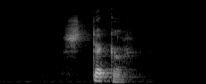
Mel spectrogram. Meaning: 1. plug (e.g. electrical) 2. jack (e.g. telephone jack)
- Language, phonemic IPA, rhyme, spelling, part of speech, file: Dutch, /ˈstɛkər/, -ɛkər, stekker, noun, Nl-stekker.ogg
